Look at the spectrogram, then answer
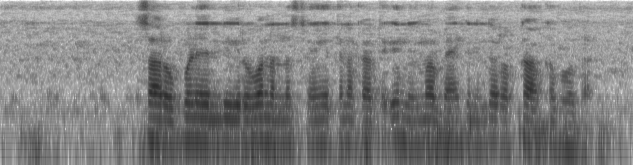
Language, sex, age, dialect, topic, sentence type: Kannada, male, 25-30, Central, banking, question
